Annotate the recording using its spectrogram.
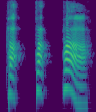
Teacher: F. F যখন উচ্চারণ করবে তোমাদের উপরের দাঁত নিচের ঠোঁটের সঙ্গে হালকা টাচ করবে।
